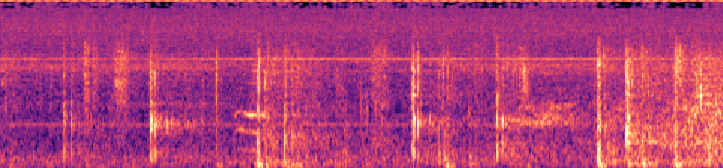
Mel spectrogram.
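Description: Tennis rally on an indoor court: a string of sharp pops from rackets striking the ball and the ball bouncing, a hit every half-second to second.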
